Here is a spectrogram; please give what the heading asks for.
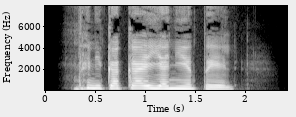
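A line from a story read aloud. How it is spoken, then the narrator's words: Laughing speech. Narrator (Russian): сквозь смех проговорила она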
